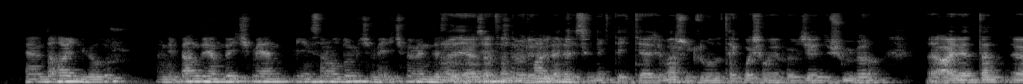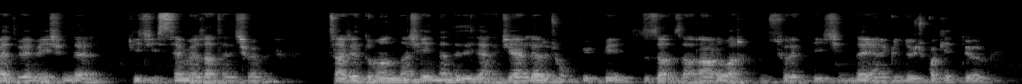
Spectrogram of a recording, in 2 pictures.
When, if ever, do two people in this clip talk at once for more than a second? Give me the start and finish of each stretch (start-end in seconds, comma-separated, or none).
4.4-5.9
